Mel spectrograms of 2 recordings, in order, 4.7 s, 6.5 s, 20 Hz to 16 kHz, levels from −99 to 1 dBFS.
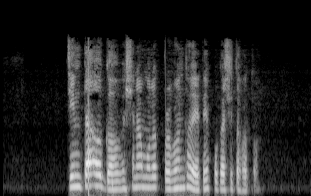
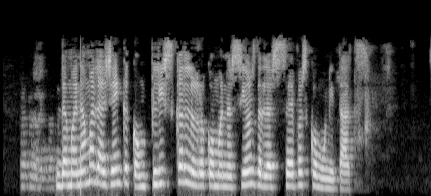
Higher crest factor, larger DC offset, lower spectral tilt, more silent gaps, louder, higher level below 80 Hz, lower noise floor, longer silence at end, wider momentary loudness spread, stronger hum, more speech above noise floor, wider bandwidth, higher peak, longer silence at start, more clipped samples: first, 20 dB vs 14 dB; neither; first, -6.5 dB/octave vs -3.5 dB/octave; neither; second, -19 LUFS vs -14 LUFS; about the same, -56 dBFS vs -60 dBFS; first, -77 dBFS vs -70 dBFS; about the same, 0.85 s vs 0.95 s; second, 10 LU vs 17 LU; neither; about the same, 58 dB vs 56 dB; about the same, 7.8 kHz vs 8 kHz; about the same, -2 dBFS vs 0 dBFS; first, 1 s vs 0.3 s; neither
